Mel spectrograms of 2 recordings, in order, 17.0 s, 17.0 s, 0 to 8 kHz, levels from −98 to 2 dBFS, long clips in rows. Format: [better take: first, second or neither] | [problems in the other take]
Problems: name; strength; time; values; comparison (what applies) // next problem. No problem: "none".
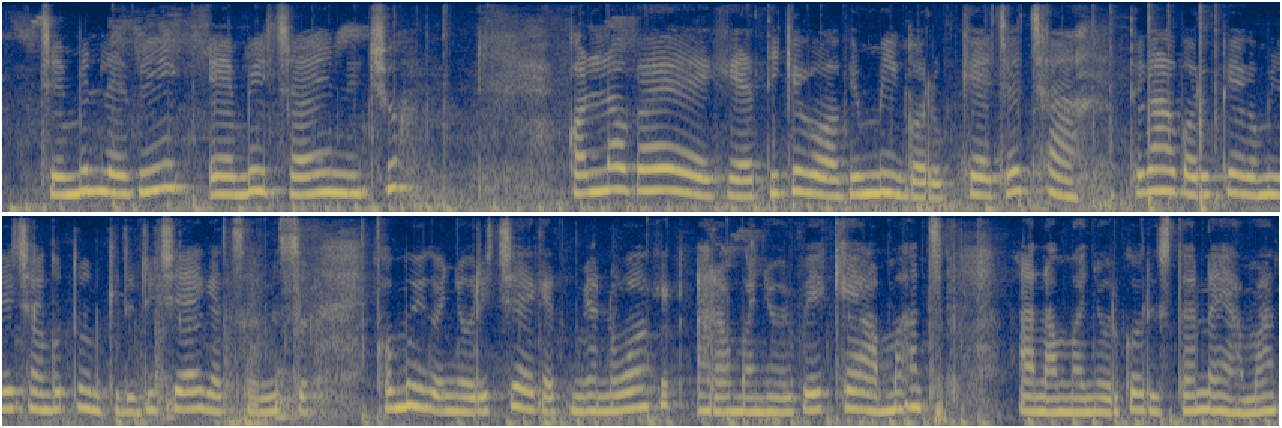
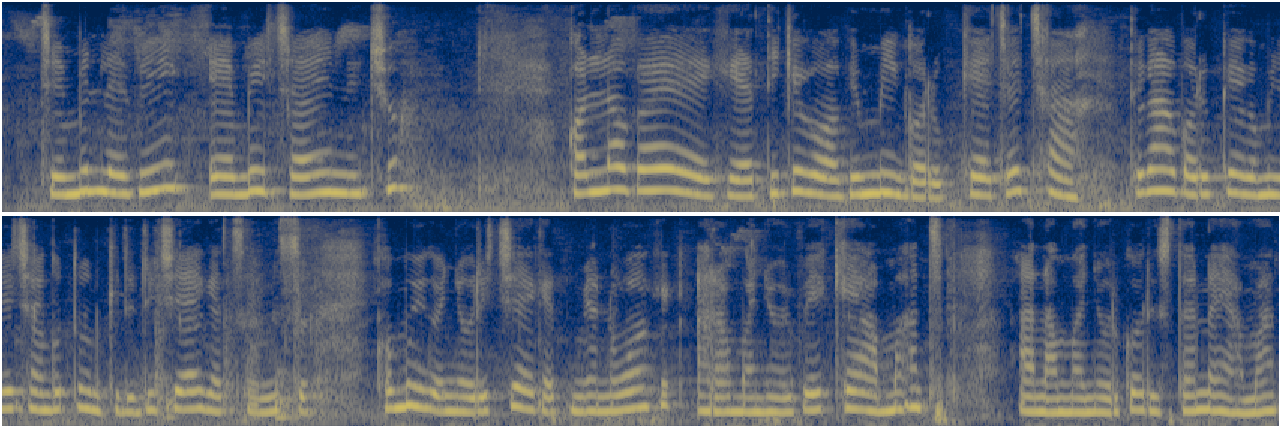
second | background sound (Computer keyboard); 15 dB below the speech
